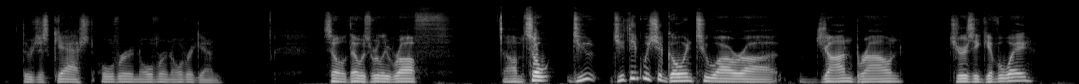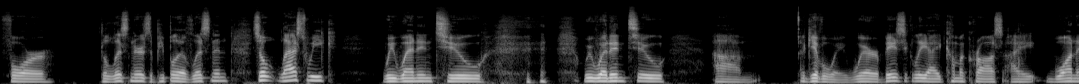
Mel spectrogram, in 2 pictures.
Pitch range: 125-155 Hz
